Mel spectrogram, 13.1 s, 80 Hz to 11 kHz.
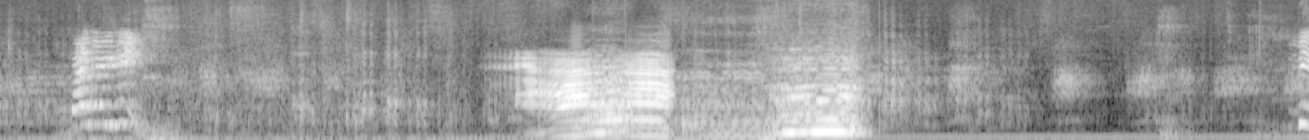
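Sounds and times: cow mooing: 4.8 - 8.8, 10.6 - 13.0.

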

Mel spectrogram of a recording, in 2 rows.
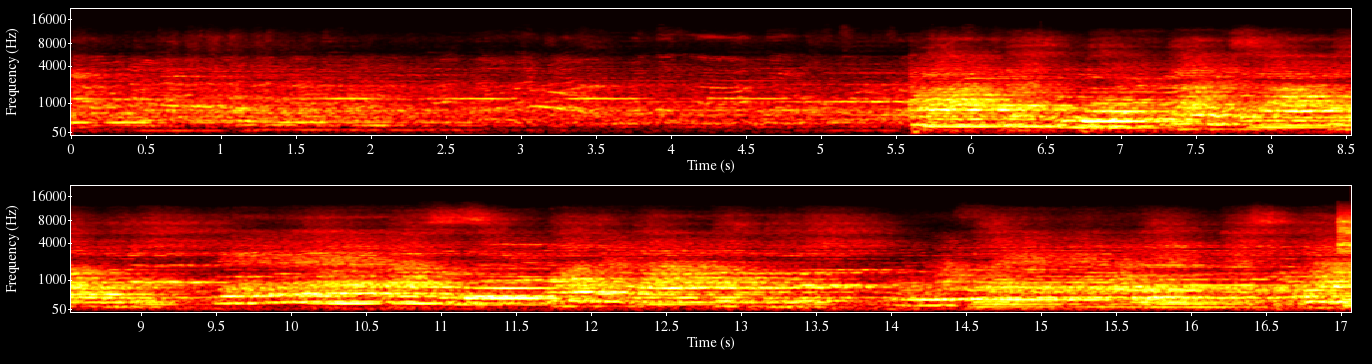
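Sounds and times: choir singing held notes: 5.1 - 17.0.

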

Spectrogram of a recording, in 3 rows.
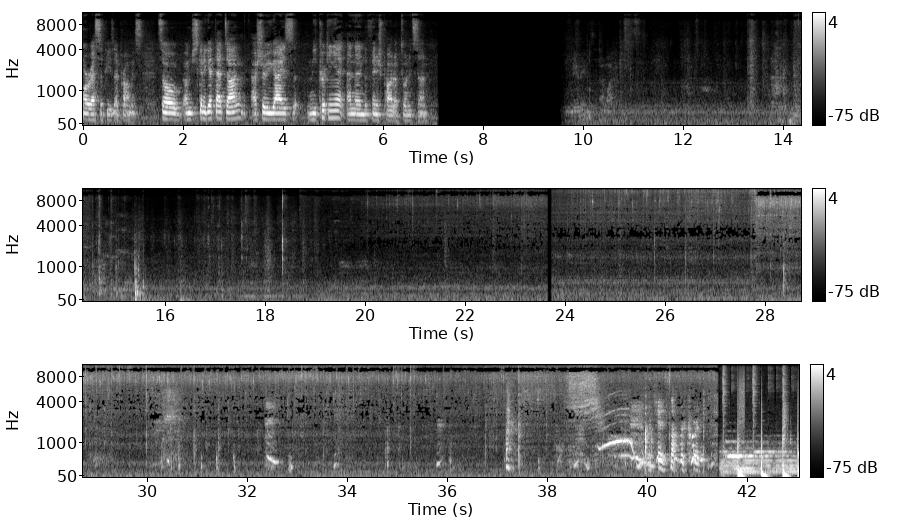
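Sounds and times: food sizzling in hot oil: 19.6 - 41.4.

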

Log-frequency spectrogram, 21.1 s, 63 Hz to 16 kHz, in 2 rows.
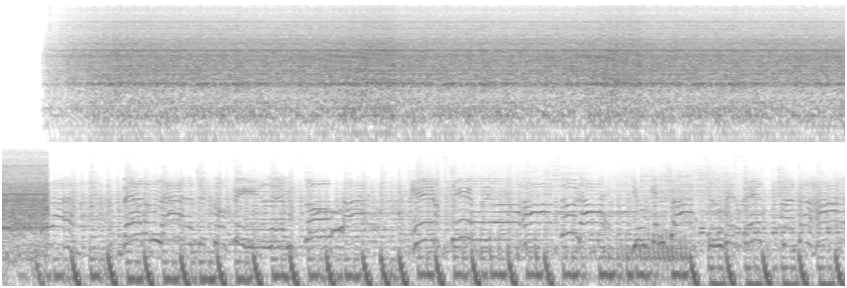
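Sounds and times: movie projector clatter: 0.5 - 11.2
projector whine: 0.6 - 11.2.

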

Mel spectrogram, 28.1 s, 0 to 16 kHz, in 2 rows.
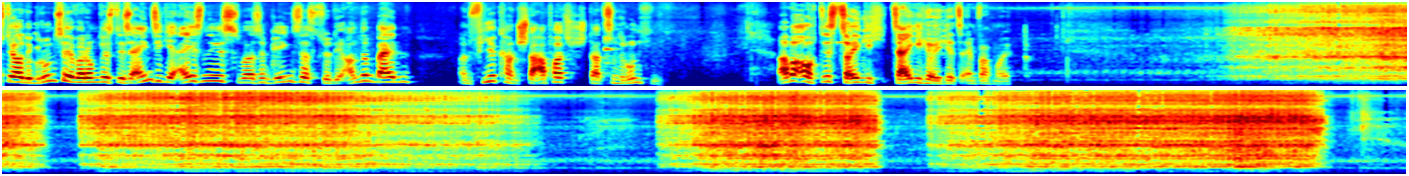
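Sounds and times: lathe tool scraping wooden bowl: 11.6 - 19.5, 20.6 - 27.4.

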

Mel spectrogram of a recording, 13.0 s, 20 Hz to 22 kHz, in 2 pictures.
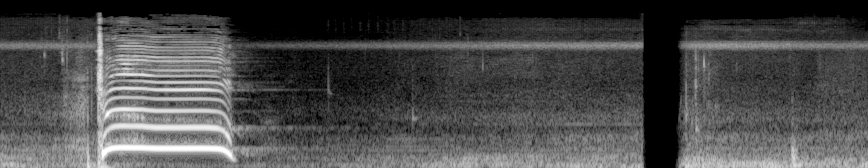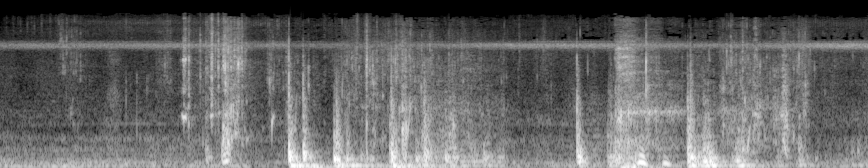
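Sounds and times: water splashing against kayak: 6.9 - 13.0.

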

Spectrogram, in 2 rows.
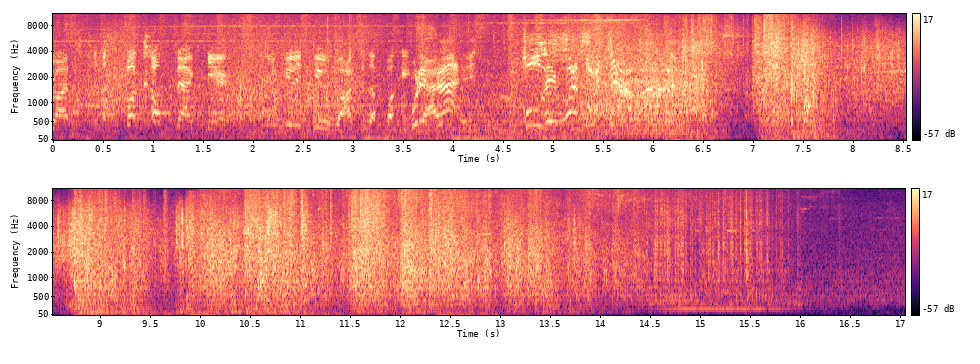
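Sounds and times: steady low tone: 2.8 - 5.3
car body crashing on ground: 6.2 - 14.5.

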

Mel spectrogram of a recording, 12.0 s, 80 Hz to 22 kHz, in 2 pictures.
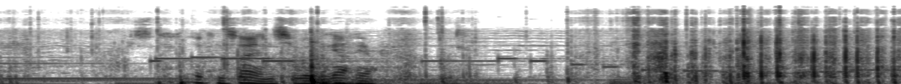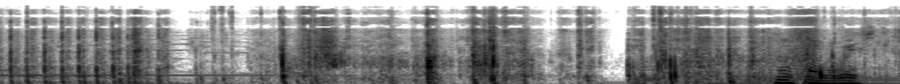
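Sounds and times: cardboard box being torn open: 4.2 - 12.0.

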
